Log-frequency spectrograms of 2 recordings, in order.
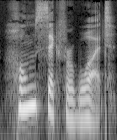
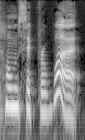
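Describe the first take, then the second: First: A slow, mildly bitter "Homesick for what?". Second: Said in the usual way. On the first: Retold or imitated. Alina answers Bagra's homesick question, mildly bitter. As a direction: let a touch of bitterness slow the line. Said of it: "In this really, you know, bitter sort of". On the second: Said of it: "so when Alina says".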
